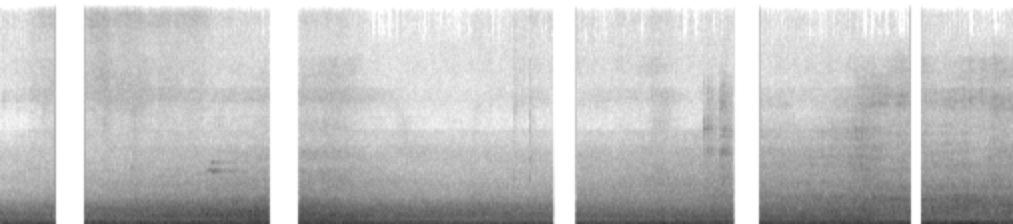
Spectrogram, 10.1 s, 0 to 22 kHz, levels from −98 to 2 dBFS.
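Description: The sound drops to dead silence five times, at 0.55, 2.69, 5.52, 7.32 and 9.09 s, for roughly 0.1 to 0.3 s each before resuming. That's likely a Bluetooth stall: interference delayed packets, the headphones' buffer emptied, and playback waited for resends.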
